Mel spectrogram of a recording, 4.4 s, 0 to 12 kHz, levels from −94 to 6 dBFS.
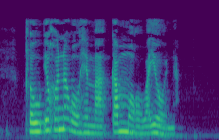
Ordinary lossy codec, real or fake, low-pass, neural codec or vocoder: AAC, 64 kbps; real; 7.2 kHz; none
